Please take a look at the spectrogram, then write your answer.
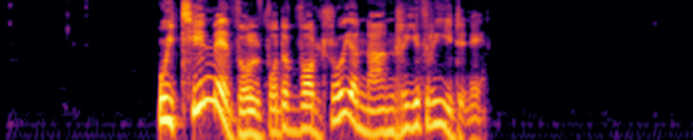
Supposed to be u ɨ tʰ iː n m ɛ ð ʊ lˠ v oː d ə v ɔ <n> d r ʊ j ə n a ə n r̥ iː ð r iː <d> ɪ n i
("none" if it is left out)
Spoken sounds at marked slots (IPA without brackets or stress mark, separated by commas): none, d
